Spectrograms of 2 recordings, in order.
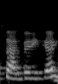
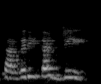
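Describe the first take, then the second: First: "Sagarika" said bare, without ji; just "Sagarika", rising at the end; plain Sagarika. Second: "Sagarika ji" said with the respectful ji added. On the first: Showing the wrong form: plain "Sagarika" without ji. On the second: Correcting the host: "Sagarika ji", not plain Sagarika. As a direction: say "Sagarika ji", stressing SA. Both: Shown as a demonstration. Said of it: "He used to call me Sagarika ji".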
